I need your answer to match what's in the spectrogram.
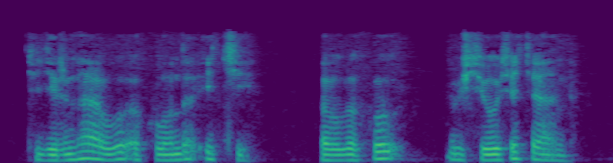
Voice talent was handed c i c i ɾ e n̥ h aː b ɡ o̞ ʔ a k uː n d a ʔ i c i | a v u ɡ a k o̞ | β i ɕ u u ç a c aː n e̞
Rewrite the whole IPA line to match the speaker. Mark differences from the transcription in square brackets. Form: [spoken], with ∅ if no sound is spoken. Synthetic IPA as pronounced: c i [ɟ] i ɾ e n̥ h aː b ɡ o̞ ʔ a k uː n d a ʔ i c i | a v u ɡ a k o̞ | β i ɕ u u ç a c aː n e̞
